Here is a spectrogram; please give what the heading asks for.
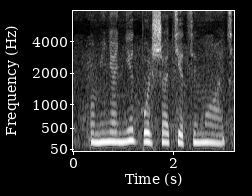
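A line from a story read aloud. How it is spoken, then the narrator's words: Answered sadly, by a boy. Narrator (Russian): печально ответил мальчик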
